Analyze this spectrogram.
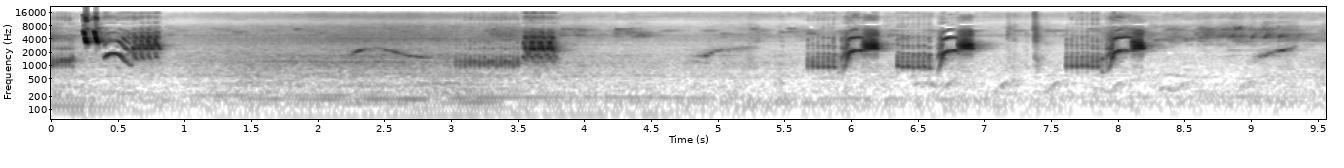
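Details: Asian pied starling, Wonosobo, Central Java, with sparse, fainter phrases: looping slurred whistles, then spaced bursts of harsh notes with sharp upswept whistles against a noisy background.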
